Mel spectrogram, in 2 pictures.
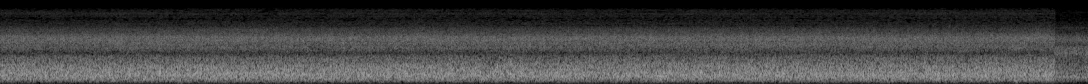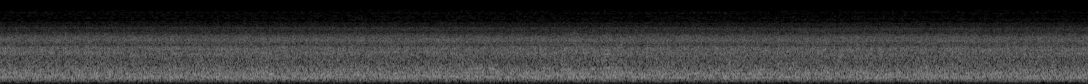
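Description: Steady rush of muddy, storm-swollen river water churning and foaming along a bank of flood debris. About ten seconds in it cuts off abruptly to a slightly quieter, steady rush of water that runs on.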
